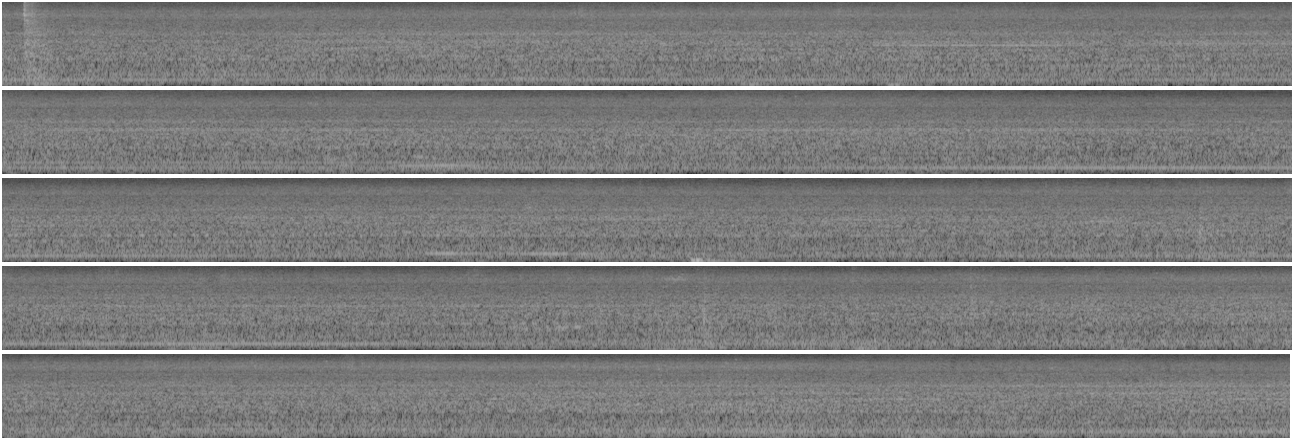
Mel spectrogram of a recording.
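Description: Several robot vacuum cleaners running at once on a hardwood floor: a steady whirring hum of their motors and brushes with one constant tone through it. One brief knock about halfway through.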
